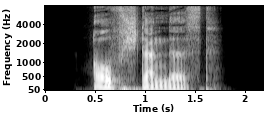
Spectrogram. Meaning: second-person singular dependent preterite of aufstehen
- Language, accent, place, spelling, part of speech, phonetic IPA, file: German, Germany, Berlin, aufstandest, verb, [ˈaʊ̯fˌʃtandəst], De-aufstandest.ogg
